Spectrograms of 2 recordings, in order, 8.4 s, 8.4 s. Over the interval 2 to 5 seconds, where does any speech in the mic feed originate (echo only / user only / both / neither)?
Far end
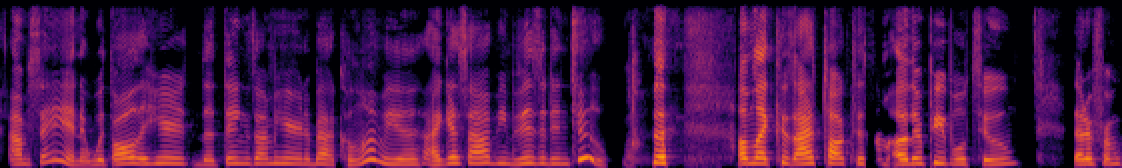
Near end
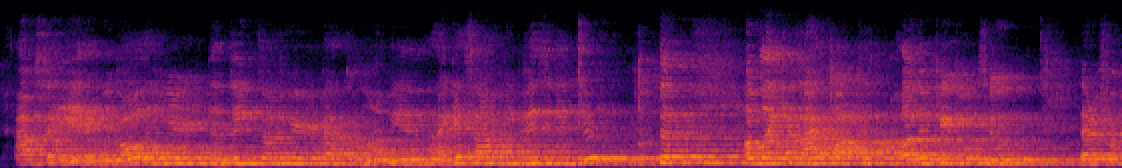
echo only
